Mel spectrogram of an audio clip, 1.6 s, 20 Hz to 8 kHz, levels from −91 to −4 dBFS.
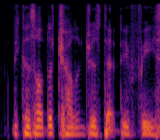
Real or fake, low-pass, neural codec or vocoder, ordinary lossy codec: real; 7.2 kHz; none; none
